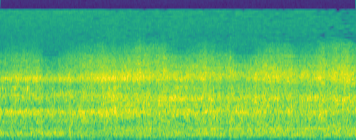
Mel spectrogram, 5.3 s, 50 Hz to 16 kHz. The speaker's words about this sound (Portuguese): como prova que estamos na ponte 1 vamos deixar o metro falar por nós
